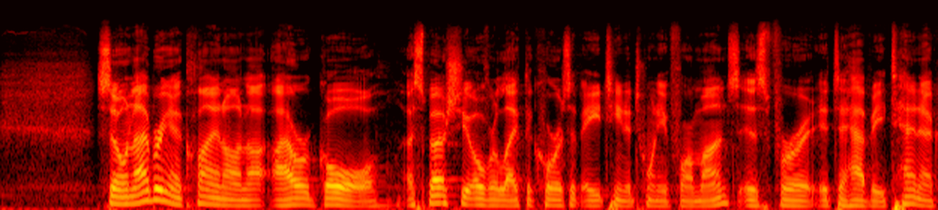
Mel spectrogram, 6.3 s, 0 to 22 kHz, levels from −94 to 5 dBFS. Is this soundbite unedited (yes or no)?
yes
